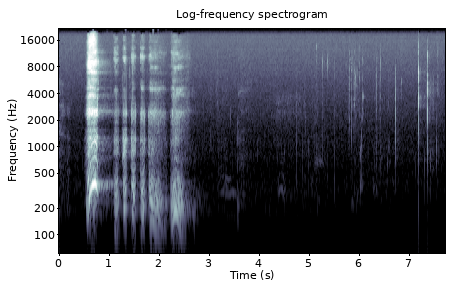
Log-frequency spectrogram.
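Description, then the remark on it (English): Someone drinks water, with a quick series of about six throaty gulps and swallowing sounds, then a long quiet stretch broken only by a few faint clicks at the end. No talking. “So here's, let me get some water, y'all.”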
